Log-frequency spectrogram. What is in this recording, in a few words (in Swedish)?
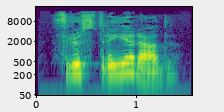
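"frustrerad", Swedish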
